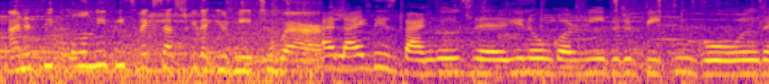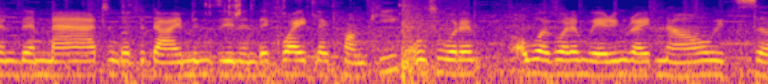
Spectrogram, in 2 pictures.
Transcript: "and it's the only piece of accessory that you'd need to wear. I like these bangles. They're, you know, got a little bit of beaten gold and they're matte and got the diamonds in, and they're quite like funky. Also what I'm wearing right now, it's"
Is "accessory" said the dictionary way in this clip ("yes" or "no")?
yes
